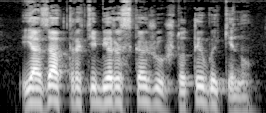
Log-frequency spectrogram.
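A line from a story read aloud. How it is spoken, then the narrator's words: Quiet. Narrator (Russian): Какая-то женщина тихо говорила пьяному мужу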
